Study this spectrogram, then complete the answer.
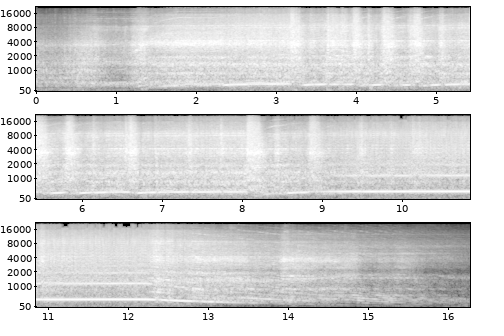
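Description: A blender whirs through avocado cilantro hummus, a loud motor whine that rises and wavers, holds steady at high speed, then spins down and trails off.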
